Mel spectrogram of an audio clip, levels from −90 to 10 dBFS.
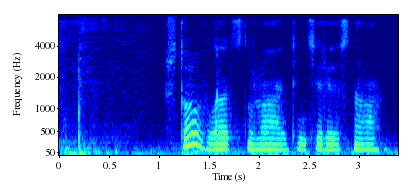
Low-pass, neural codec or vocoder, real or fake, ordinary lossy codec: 7.2 kHz; codec, 24 kHz, 0.9 kbps, WavTokenizer, small release; fake; Opus, 16 kbps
